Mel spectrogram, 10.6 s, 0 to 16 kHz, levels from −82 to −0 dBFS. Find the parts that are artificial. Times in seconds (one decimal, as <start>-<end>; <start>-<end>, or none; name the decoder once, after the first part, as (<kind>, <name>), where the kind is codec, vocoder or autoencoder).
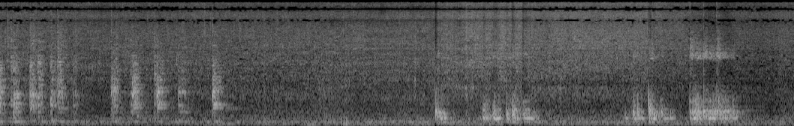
1.0-1.6 (codec, SNAC); 4.4-7.1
